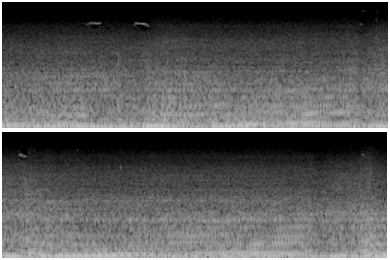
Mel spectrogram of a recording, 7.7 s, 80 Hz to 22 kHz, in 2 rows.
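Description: A 1975 Mercury Comet restomod's engine revving hard and shifting gears around 3,800 RPM, loud and close as the pitch climbs and drops with each shift.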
